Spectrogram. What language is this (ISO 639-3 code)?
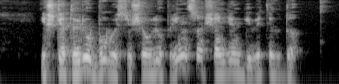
lit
